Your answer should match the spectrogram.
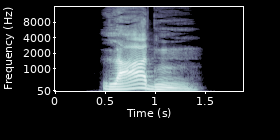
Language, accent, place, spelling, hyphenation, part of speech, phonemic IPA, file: German, Germany, Berlin, Laden, La‧den, noun, /ˈlaːdən/, De-Laden.ogg
- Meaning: shop, store (establishment that sells goods or services to the public; originally only a physical location, but now a virtual establishment as well)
